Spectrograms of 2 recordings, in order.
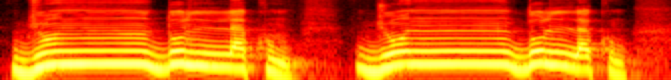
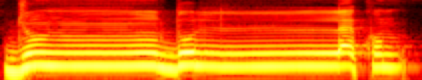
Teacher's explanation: после ассимиляции назализации отсутствует у букв лям и ра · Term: ассимиляцию без назализации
